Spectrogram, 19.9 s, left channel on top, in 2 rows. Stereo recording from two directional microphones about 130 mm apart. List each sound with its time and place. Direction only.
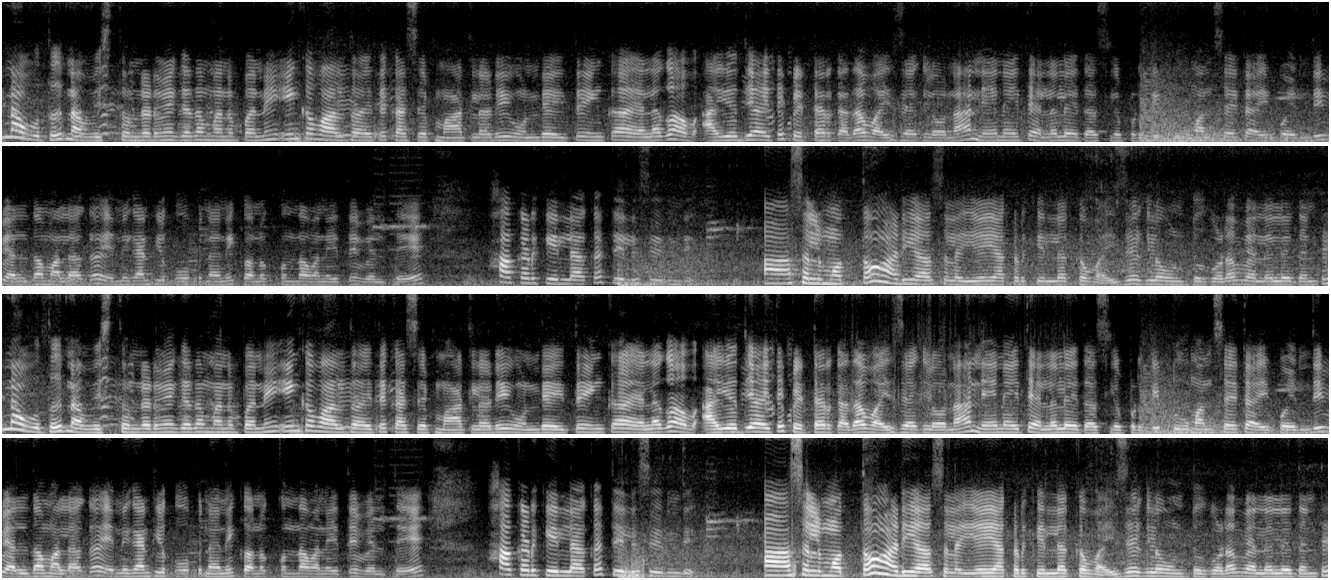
0.0 s a woman's voice: 30° right (ahead or behind)
5.2 s speech: 75° right (ahead or behind); by 12.3 s 60° right (ahead or behind)
13.7 s speech: 60° right (ahead or behind)
15.7 s speech: 90° right
16.2 s speech: 65° right (ahead or behind); by 19.9 s 50° right (ahead or behind)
